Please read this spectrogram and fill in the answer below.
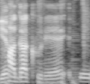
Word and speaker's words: Hagakure: ] oh my God haak y'all remember haak oh I remember is that how you pronounce it hagakure it's hagakure I was gonna say yeah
